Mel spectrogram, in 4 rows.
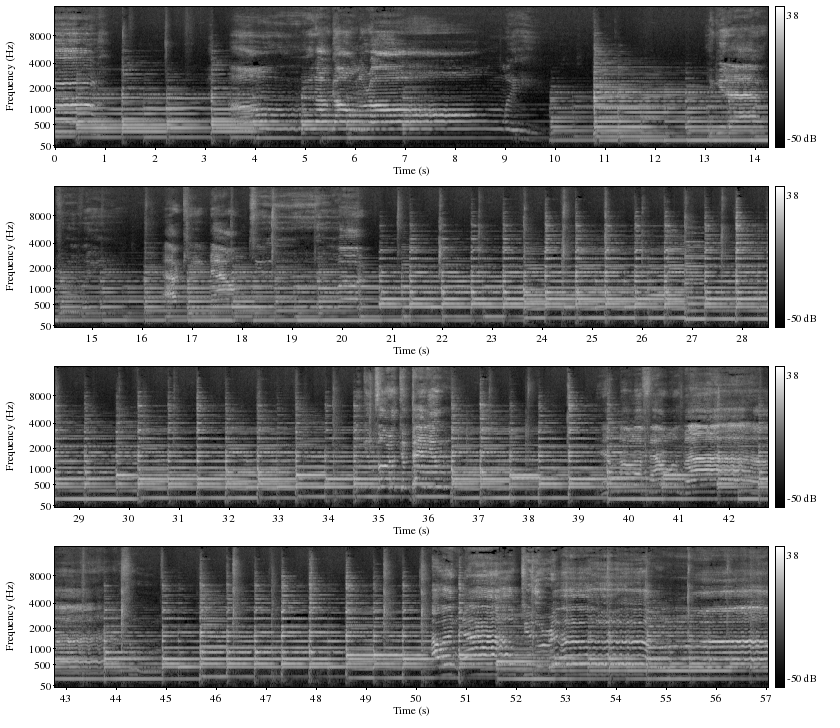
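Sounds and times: digital piano chords: 0.0s - 57.0s.

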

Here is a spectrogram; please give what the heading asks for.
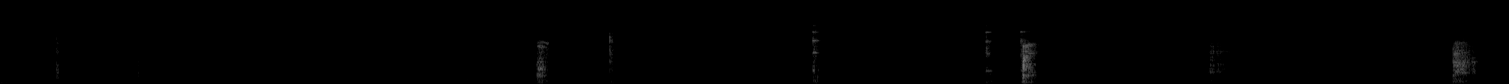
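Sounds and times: chopsticks clinking on ceramic bowl: 8.0s - 8.4s.

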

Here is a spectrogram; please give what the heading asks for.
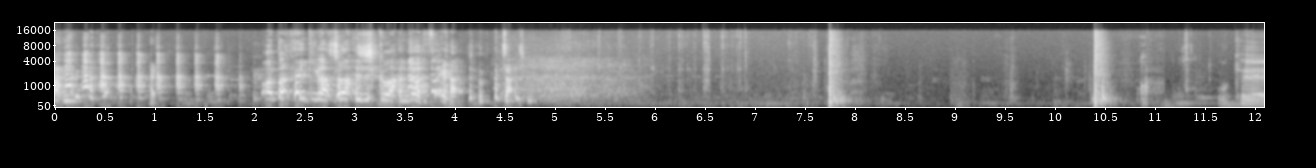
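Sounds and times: faint chewing crackles: 5.2s - 7.7s
hard candy crunching: 5.2s - 7.7s.

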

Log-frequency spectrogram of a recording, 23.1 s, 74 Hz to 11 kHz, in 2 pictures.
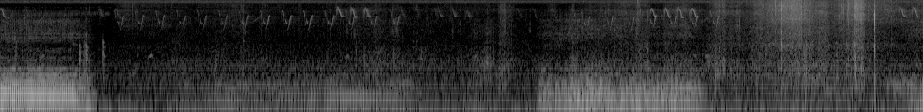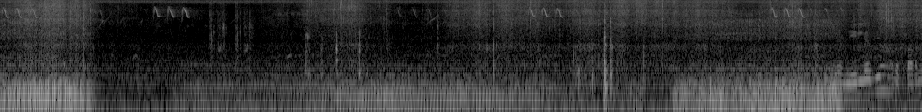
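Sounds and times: low rumble: 2.5s - 5.5s, 13.7s - 18.8s.

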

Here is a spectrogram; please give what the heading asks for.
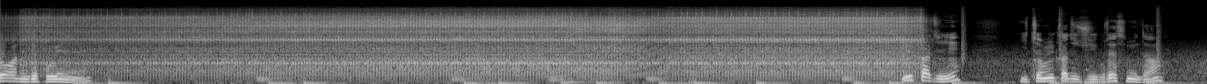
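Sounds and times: electric air pump whining: 0.0s - 9.4s.

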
